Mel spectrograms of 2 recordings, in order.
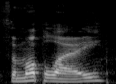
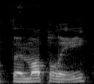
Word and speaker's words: Thermopylae: next month or so so thermopylae or thermopylae depending how you wish to pronounce it means hot gates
